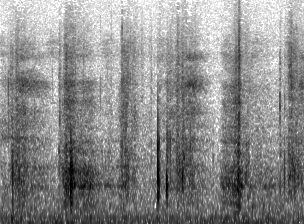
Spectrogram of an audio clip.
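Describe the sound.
Running footsteps from a jogger out on a morning run, a few irregular soft thuds with an uneven rhythm over faint background noise.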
